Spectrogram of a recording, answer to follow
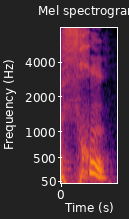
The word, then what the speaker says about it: front: Le front, final T not pronounced, le front.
